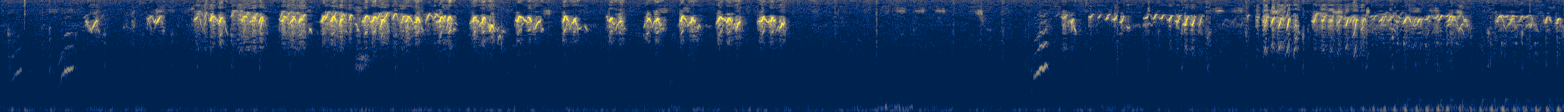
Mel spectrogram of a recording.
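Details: Common myna nestlings being fed a lizard: loud runs of harsh, rhythmic high rasping bursts for six seconds, a pause with a rising squeak, then softer renewed begging over low rumbling.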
